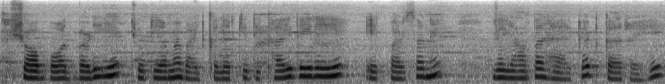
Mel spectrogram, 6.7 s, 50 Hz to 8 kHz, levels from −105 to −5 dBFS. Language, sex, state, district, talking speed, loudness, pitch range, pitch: Hindi, female, Uttar Pradesh, Ghazipur, 215 wpm, -18 LUFS, 190-250 Hz, 210 Hz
